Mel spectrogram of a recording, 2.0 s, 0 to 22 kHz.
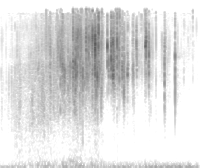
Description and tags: rubber anti stress ball being squished
recorded with Rode NT1a and Sound Devices MixPre6
blood, bones, brain, flesh, foley, goo, gore, gross, horror, horror-effects, mush, slime, splat, squelch, squish, wet, zombie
